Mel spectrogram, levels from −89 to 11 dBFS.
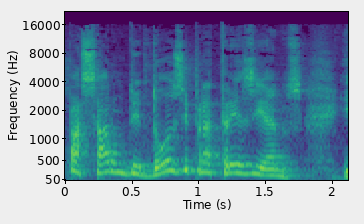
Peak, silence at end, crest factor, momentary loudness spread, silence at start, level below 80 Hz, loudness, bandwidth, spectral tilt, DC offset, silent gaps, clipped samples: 0 dBFS; 0 s; 14 dB; 7 LU; 0 s; -50 dBFS; -15 LUFS; 16.5 kHz; -4 dB/octave; under 0.1%; none; under 0.1%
